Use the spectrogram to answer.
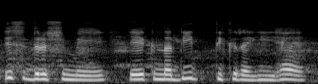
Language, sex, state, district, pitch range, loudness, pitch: Hindi, female, Uttar Pradesh, Lucknow, 210-245 Hz, -17 LUFS, 235 Hz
